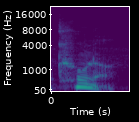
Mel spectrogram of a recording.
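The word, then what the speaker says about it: Guna: And they've got 360 islands called the Kuna, spelled with a G, G-U-N-A, but Kuna Yala.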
